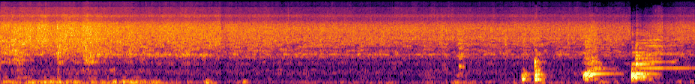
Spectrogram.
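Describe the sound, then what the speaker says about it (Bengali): Ash gourd with shrimp and grated coconut being stirred in a pan, a steady low sizzle with a few scraping utensil strokes near the end. "নারকেল কোড়া দিয়ে এগুলোকে ভালোভাবে মিশিয়ে নিচ্ছি।"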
